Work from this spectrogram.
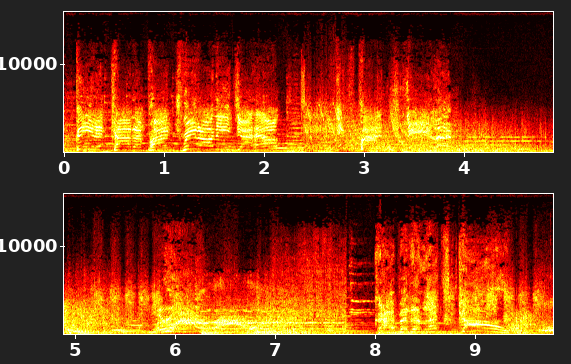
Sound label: pounce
